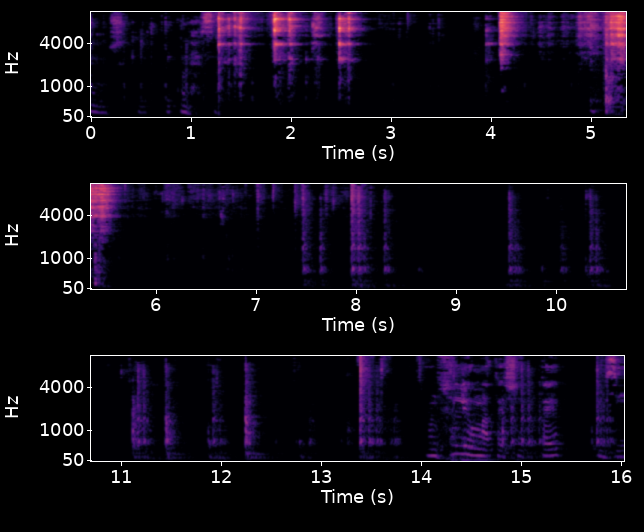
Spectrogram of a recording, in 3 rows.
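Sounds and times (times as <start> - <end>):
wooden spoon scraping a pot: 0.0 - 8.7.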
